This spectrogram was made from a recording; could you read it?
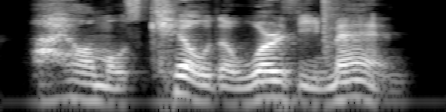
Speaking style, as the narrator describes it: sighed

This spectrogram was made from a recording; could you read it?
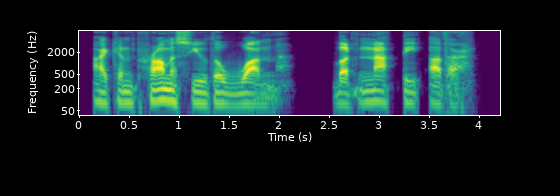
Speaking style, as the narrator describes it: he snarled

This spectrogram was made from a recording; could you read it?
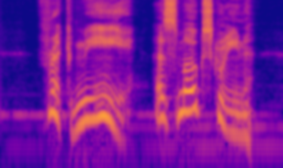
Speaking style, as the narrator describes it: Mulls cried out in surprise

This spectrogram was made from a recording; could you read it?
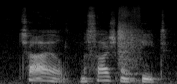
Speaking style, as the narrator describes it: said in an affectionate tone

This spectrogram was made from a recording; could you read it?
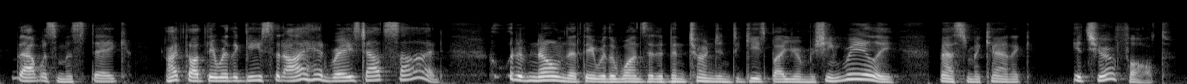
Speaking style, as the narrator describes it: said again, giggling

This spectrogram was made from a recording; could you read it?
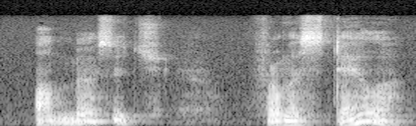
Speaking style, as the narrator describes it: he muttered

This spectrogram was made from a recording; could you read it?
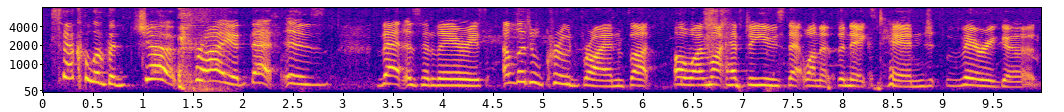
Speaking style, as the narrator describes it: I'm like crying, laughing

